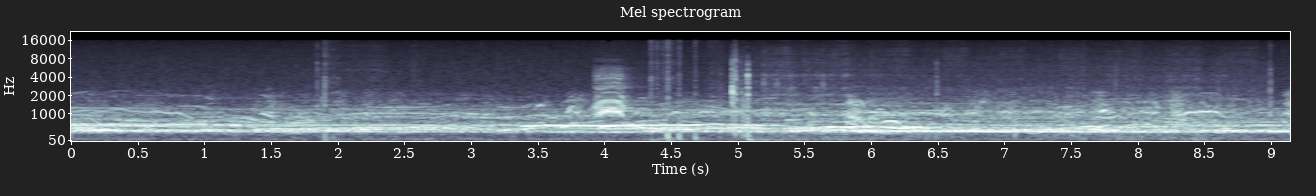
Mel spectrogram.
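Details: Several gray wolves at a wolf sanctuary give a morning howl around sunrise, long smooth overlapping tones holding steady and gently wavering in pitch.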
